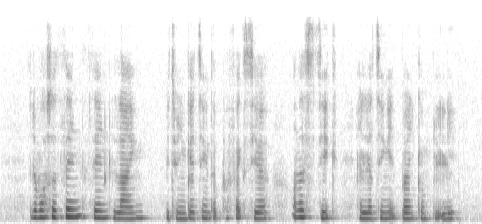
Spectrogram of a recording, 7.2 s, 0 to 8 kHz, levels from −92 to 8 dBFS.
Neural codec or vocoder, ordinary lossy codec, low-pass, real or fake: none; none; 7.2 kHz; real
